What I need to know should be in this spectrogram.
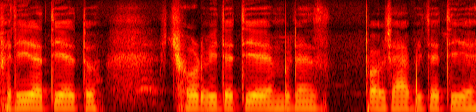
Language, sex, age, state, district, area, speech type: Hindi, male, 18-30, Uttar Pradesh, Ghazipur, rural, spontaneous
